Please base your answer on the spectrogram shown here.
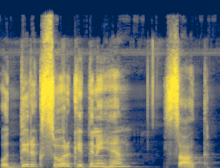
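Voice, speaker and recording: A woman's voice: mid-range voice, unhurried, darkish tone. Woman teacher quizzing her own class. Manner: asks questions and answers them herself; checks in with frequent "okay" tags. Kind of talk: exam-prep grammar lesson.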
